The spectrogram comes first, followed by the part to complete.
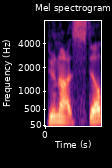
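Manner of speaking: ordinary delivery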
